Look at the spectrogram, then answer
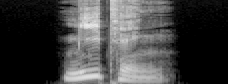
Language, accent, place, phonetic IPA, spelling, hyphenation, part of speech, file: German, Germany, Berlin, [ˈmiːtɪŋ], Meeting, Mee‧ting, noun, De-Meeting.ogg
- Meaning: a business meeting; a scheduled formal meeting for a specific purpose or with an agenda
